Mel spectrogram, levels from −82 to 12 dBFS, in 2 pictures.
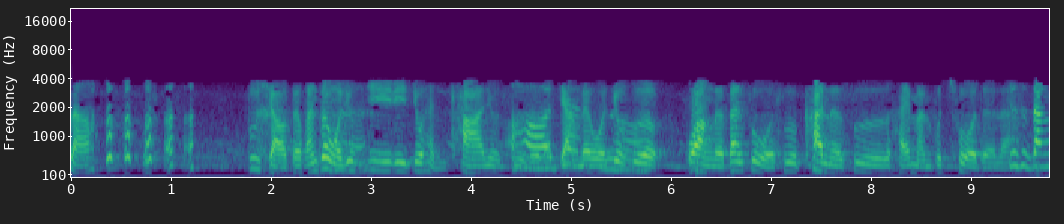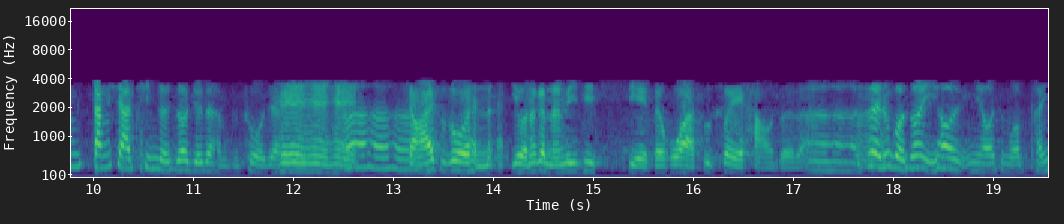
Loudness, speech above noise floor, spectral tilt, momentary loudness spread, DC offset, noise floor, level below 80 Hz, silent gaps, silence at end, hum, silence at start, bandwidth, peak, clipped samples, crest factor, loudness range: -19 LUFS; 28 dB; -6.5 dB/octave; 12 LU; 0.1%; -46 dBFS; -74 dBFS; none; 0 s; none; 0 s; 4 kHz; 0 dBFS; under 0.1%; 18 dB; 3 LU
